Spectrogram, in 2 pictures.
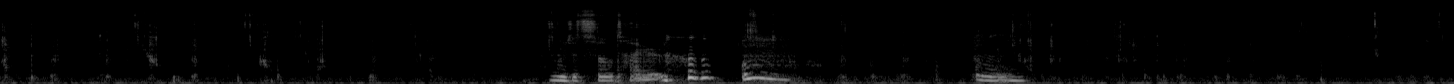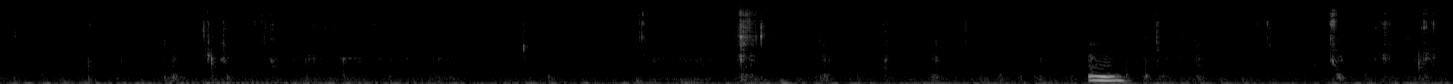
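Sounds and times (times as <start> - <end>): chewing crunchy chips: 0.0 - 5.6, 7.4 - 29.0.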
